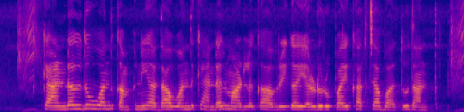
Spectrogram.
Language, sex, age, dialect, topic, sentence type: Kannada, female, 18-24, Northeastern, banking, statement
